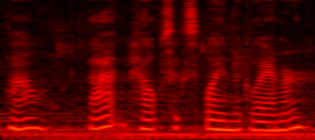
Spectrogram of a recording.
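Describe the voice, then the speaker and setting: An actress playing a poised, serious young woman official in a video game, speaking in an earnest, measured way. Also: on the low side, fairly even intonation, music in the background, close to an everyday voice. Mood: troubled.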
